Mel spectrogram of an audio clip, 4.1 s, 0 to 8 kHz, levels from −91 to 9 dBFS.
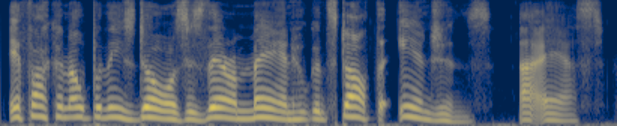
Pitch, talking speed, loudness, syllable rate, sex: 185 Hz, 250 wpm, -18 LUFS, 6.2 syllables/s, female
